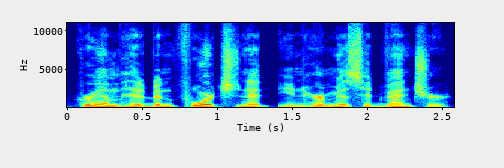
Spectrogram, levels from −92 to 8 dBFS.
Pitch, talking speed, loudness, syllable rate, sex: 115 Hz, 165 wpm, -18 LUFS, 5.8 syllables/s, male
